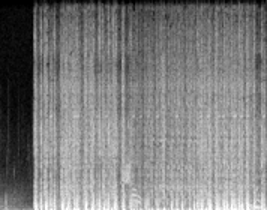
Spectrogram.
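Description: Loud, dense automatic gunfire from PUBG Mobile, a continuous rapid stream of shots after a short quiet start, close and dominant throughout.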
